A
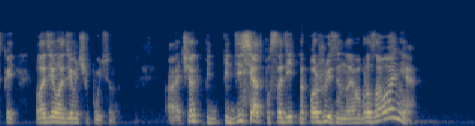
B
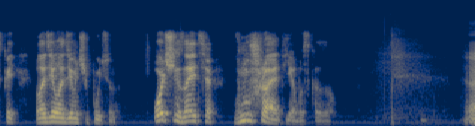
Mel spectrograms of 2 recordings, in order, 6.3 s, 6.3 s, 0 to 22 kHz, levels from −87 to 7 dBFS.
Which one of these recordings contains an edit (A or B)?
A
